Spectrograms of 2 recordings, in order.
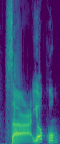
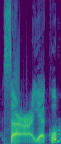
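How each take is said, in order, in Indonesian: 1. Vokal setelah ya adalah O. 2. Vokal setelah ya adalah A. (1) "atau dibaca dengan vokal O" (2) "dibaca dengan vokal A"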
